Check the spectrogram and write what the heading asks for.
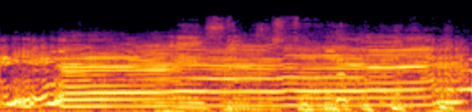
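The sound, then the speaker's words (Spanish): A donkey bray sound effect used to mark a quiz answer, one loud, drawn-out, strained call lasting about two seconds, with nothing else audible around it. “Y es que tenemos un burro o tenemos aplausos. El burrito lo tenemos por ahí, listo ya.”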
